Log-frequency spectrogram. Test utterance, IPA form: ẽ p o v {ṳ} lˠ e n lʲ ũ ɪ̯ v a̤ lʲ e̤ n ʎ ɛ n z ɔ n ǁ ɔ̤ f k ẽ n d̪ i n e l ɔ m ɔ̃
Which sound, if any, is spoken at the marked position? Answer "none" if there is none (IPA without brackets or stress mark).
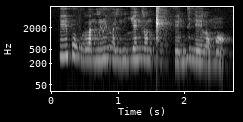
o̤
